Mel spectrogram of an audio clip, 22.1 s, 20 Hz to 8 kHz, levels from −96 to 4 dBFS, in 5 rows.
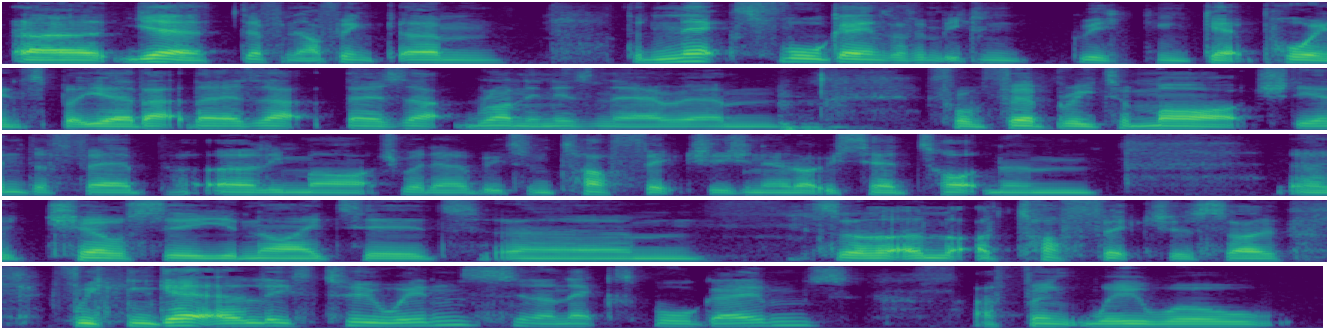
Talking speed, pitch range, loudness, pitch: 220 wpm, 105-125 Hz, -29 LUFS, 115 Hz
